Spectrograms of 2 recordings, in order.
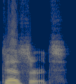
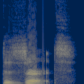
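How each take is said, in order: First: It is stressed the way the noun is. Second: It is stressed the way the verb is. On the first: It names a dry, sandy place. "that's a noun" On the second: It means to abandon someone. "desert is a verb"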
